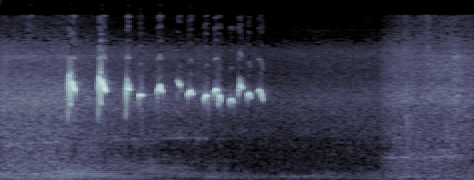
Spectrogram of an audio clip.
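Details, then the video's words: Blue-winged leafbird, also called rengganis, singing actively as a lure sound to draw answering birds: a quick run of about fourteen sharp, high whistled notes over two seconds, then quiet hiss. "Suara pikat burung cucak wilis gacor atau rengganis di jamin ampuh langsung nyaut"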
